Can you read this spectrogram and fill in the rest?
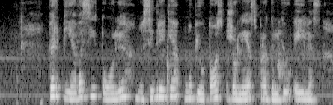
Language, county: Lithuanian, Vilnius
